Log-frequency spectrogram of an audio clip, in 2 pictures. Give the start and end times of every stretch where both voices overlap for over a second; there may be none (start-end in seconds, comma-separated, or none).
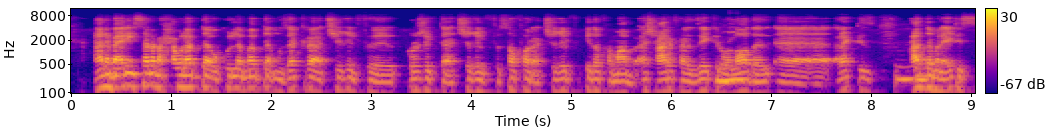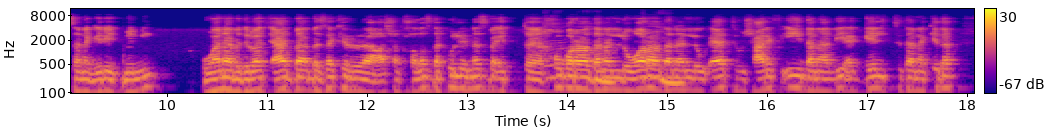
13.7-15.2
